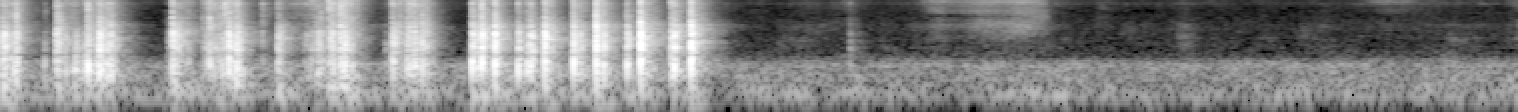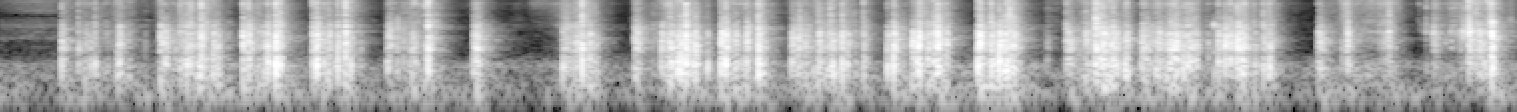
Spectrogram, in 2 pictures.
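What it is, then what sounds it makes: Aluminium foil blister pack. Long nails and fingertips tap and scratch the foil surface of two flat aluminum foil and plastic tablet blister strips, full of tablets, lying on black cloth. Dense bursts of crisp, crinkly clicks and scrapes fill the first few seconds, then a stretch of low, quiet hum follows. The rapid tapping and scratching resumes for the rest of the clip.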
